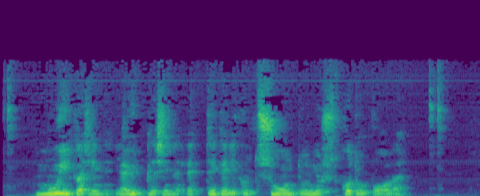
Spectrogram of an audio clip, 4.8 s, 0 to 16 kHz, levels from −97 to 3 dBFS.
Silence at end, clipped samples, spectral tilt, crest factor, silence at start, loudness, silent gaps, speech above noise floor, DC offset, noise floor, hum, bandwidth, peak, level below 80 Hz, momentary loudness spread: 0.35 s; under 0.1%; -5 dB/octave; 18 dB; 0.1 s; -21 LUFS; none; 25 dB; under 0.1%; -45 dBFS; none; 11 kHz; -2 dBFS; -56 dBFS; 20 LU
